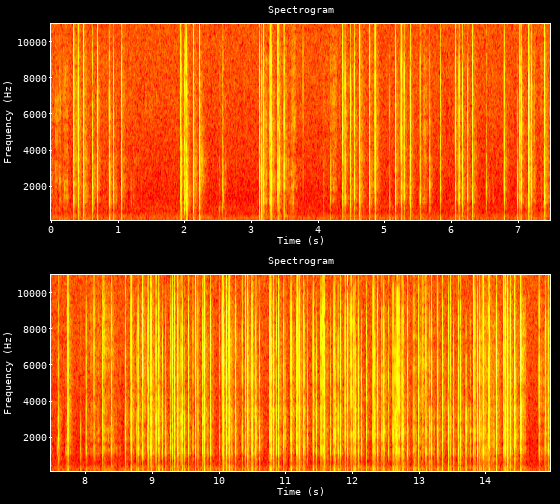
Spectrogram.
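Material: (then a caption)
Cardboard. A flat cardboard product package is held sideways while long nails quickly tap and scratch its printed cardboard front. The result is rapid, dry, bright clicks and scratchy rasps with no ring, sparse at first and growing denser and busier in the second half.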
